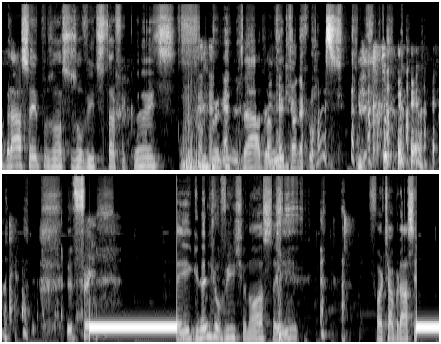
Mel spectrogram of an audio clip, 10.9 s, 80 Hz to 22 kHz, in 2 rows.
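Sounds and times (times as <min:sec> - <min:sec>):
man talking excitedly: 0:00.0 - 0:06.9, 0:07.7 - 0:10.6
speech: 0:00.0 - 0:09.5, 0:10.1 - 0:10.9
laughter: 0:02.2 - 0:06.9, 0:08.9 - 0:09.9
censor bleep over cut speech: 0:06.6 - 0:07.7.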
